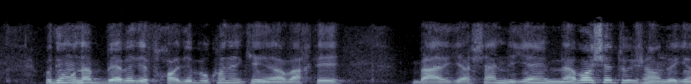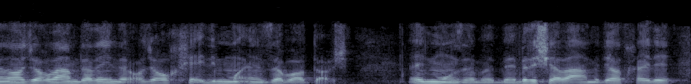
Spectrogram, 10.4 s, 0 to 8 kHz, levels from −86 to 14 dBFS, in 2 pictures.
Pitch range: 120-155 Hz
